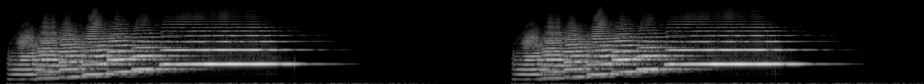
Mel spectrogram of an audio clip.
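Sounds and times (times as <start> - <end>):
trumpet arpeggio: 0.2 - 1.9, 5.2 - 7.8.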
